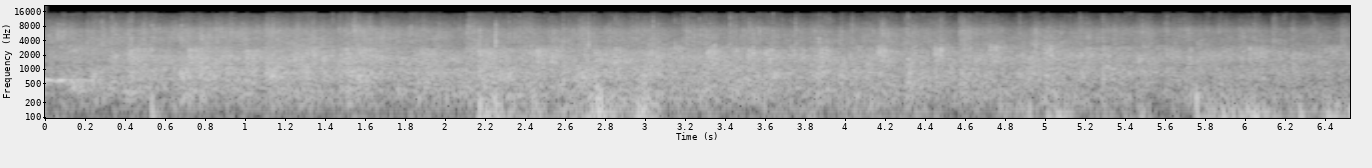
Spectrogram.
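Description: Warm applause from a church audience welcoming a pastor to the front, with many hands clapping in a steady, continuous wash and a few louder claps standing out, lasting several seconds at an even level.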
